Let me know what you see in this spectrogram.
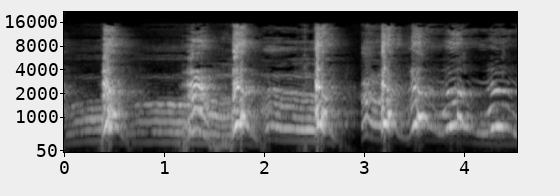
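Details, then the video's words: Two dogs, Fred and Barney, sing a duet: one holds a long, low, steady howl beneath while the other breaks in with rising and falling yelping howls, roughly twice a second, with a few sharp barks between. "Dogs singing a duet"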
